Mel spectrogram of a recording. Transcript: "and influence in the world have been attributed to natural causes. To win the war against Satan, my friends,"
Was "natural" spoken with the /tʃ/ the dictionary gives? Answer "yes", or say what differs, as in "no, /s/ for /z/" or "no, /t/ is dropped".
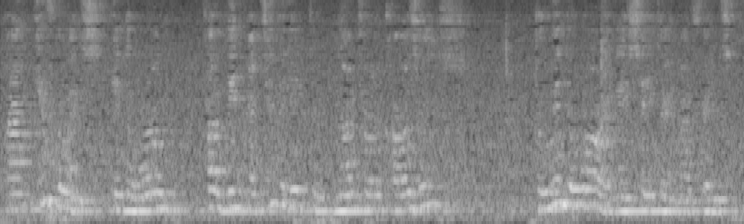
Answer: yes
